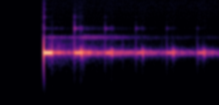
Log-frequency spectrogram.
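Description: Opening of a reggae track: after a brief silence, a single high sonar-like ping sounds about half a second in, its echo repeating about three times a second and fading.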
